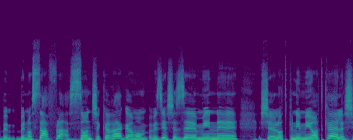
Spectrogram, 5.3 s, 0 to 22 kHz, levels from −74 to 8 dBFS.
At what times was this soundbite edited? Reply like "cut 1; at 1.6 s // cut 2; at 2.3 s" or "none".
none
